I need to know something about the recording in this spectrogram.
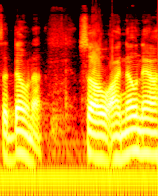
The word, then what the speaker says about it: Sedona: from Sedona Arizona I've been corrected it's not Sedonia it's Sedona so I know now how to pronounce it so I apologize for anyone that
